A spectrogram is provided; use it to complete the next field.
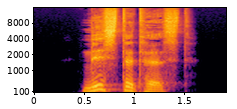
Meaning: inflection of nisten: 1. second-person singular preterite 2. second-person singular subjunctive II
- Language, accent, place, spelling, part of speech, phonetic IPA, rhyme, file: German, Germany, Berlin, nistetest, verb, [ˈnɪstətəst], -ɪstətəst, De-nistetest.ogg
